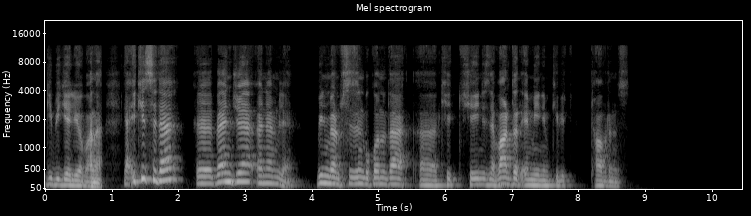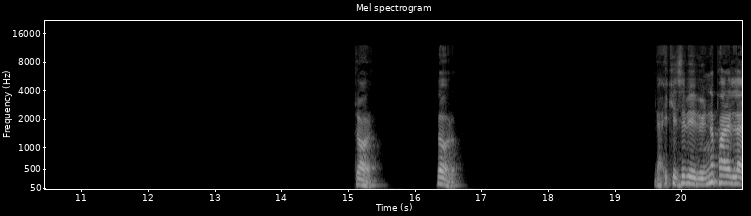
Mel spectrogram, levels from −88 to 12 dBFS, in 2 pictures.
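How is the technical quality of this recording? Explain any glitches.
The recording has one clear glitch, close to the start of the speech.

A sudden gain jump occurs between 0.68 and 0.85 s. The level steps up by about 12 dB from one sample to the next, likely from a gain change applied without any ramp. Speech and background noise both become abruptly louder together for that short stretch, then drop back.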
